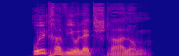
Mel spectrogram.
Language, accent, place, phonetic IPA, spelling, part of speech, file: German, Germany, Berlin, [ˈʊltʁavi̯olɛtˌʃtʁaːlʊŋ], Ultraviolettstrahlung, noun, De-Ultraviolettstrahlung.ogg
- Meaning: ultraviolet radiation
